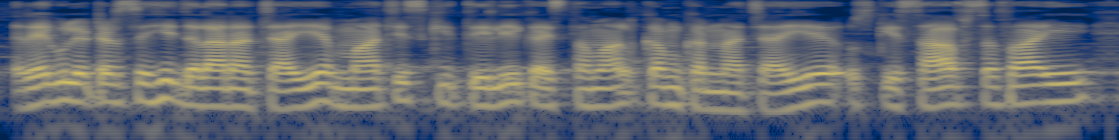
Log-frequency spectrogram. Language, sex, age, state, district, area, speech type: Urdu, male, 30-45, Bihar, Khagaria, rural, spontaneous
